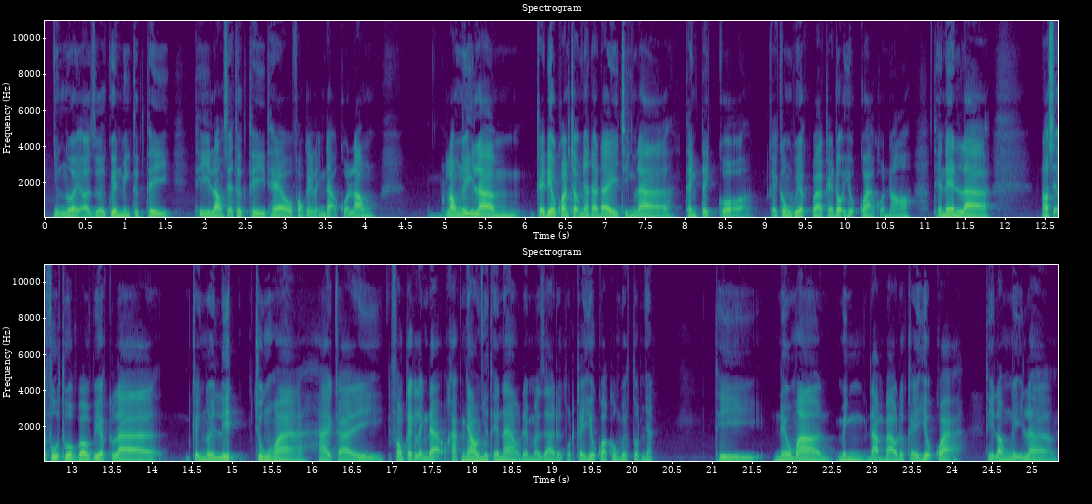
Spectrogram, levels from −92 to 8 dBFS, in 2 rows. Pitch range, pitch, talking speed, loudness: 90-105 Hz, 95 Hz, 230 wpm, -23 LUFS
